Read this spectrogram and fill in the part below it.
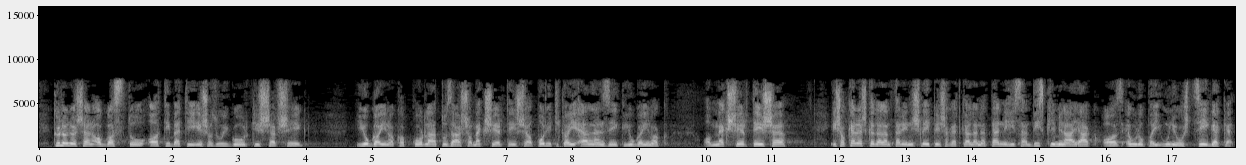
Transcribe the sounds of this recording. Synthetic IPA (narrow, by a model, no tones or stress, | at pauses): kylø̞nøʃɛnɒɡːɒst̪oːʔɒt̪ibɛt̪ieːʃɒzuːjɡoːrkiʃːɛpʃeːɡ | joɡɒjinɒkɒko̞rlaːt̪o̞zaːʃɒmɛkʃeːrt̪eːʃɛɒpo̞lit̪ikɒjiɛlːɛnzeːkjo̞ɡɒjinɒk | ɒmɛkʃeːrt̪eːʃɛ | eːʃɒkɛɾɛʃkɛd̪ɛlɛmt̪ɛɾeːniʃleːpeːʃɛkɛt̪kɛlːɛnɛt̪ɛnːiɦisɛnd̪iskriminaːjːaːkɒzɛ̰uɾoːpɒjiuːnijoːʃt̪seːɡɛkɛ̰t̪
